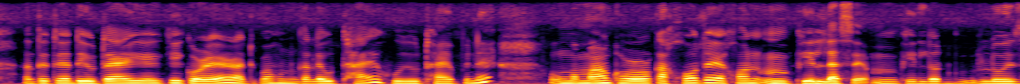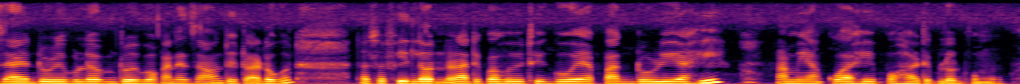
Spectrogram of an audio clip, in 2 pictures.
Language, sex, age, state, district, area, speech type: Assamese, female, 18-30, Assam, Lakhimpur, rural, spontaneous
